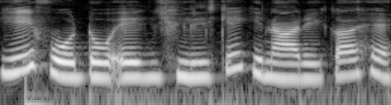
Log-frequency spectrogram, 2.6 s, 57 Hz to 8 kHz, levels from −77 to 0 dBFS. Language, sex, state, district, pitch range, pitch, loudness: Hindi, female, Jharkhand, Garhwa, 215-250 Hz, 220 Hz, -13 LUFS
